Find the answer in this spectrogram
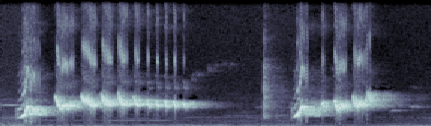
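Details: White-rumped shama song intended to provoke other birds: two rolling, rapidly pulsed phrases, each opening with an upward sweep and then holding a steady trilled pitch.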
